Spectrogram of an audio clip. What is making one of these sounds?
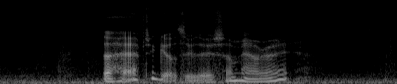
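A young man speaks briefly with animation, close to a headset microphone.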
